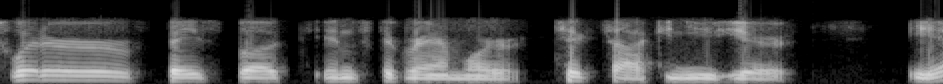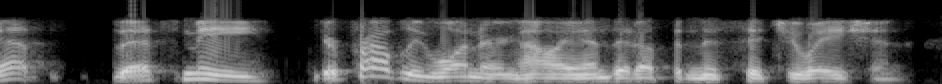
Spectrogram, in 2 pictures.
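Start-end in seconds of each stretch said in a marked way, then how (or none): none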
